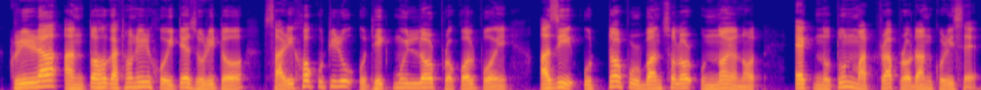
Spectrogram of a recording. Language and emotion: Assamese, neutral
